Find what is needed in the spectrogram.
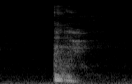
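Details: A single short, deep adult cough burst in a quiet room, from a speaker struggling to hold back coughs while talking: cough.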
